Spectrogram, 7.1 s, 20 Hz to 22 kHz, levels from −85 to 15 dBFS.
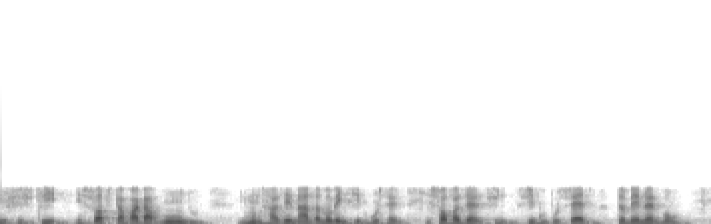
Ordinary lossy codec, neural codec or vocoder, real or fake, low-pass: AAC, 32 kbps; autoencoder, 22.05 kHz, a latent of 192 numbers a frame, VITS, trained on one speaker; fake; 3.6 kHz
